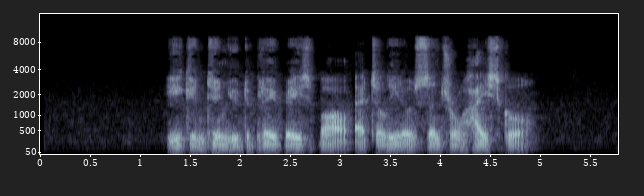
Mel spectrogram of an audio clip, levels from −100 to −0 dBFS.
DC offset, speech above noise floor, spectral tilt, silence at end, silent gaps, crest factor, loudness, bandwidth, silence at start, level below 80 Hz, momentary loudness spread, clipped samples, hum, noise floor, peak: under 0.1%; 48 dB; -4 dB/octave; 0.85 s; none; 24 dB; -35 LUFS; 9 kHz; 1.3 s; -74 dBFS; 6 LU; under 0.1%; none; -82 dBFS; -14 dBFS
